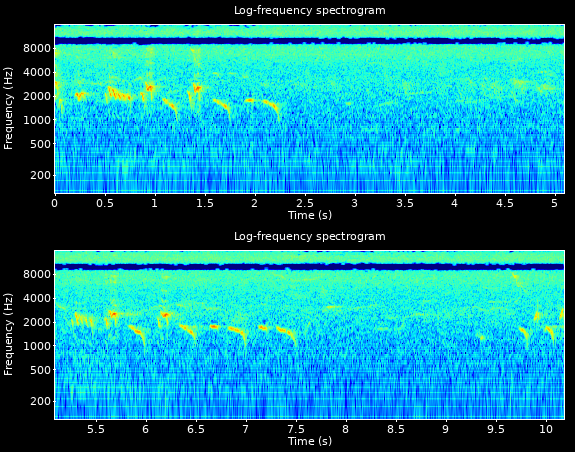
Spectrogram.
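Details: Chinese hwamei, locally called poksay jambul sumatra, singing actively: short bursts of clear whistled, downslurred notes in quick runs, a phrase at the start, another mid-clip and a brief one at the end, with quiet hiss and faint insect-like background between.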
